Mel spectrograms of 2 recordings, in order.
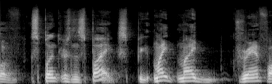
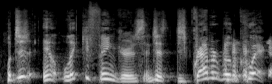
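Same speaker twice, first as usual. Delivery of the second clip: higher, offhand voice for dad's casual advice; imitating dad; 8 semitones higher than usual. Dad coaxing son to grab live wire, higher offhand voice. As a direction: toss it off like it's nothing. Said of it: "He goes".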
